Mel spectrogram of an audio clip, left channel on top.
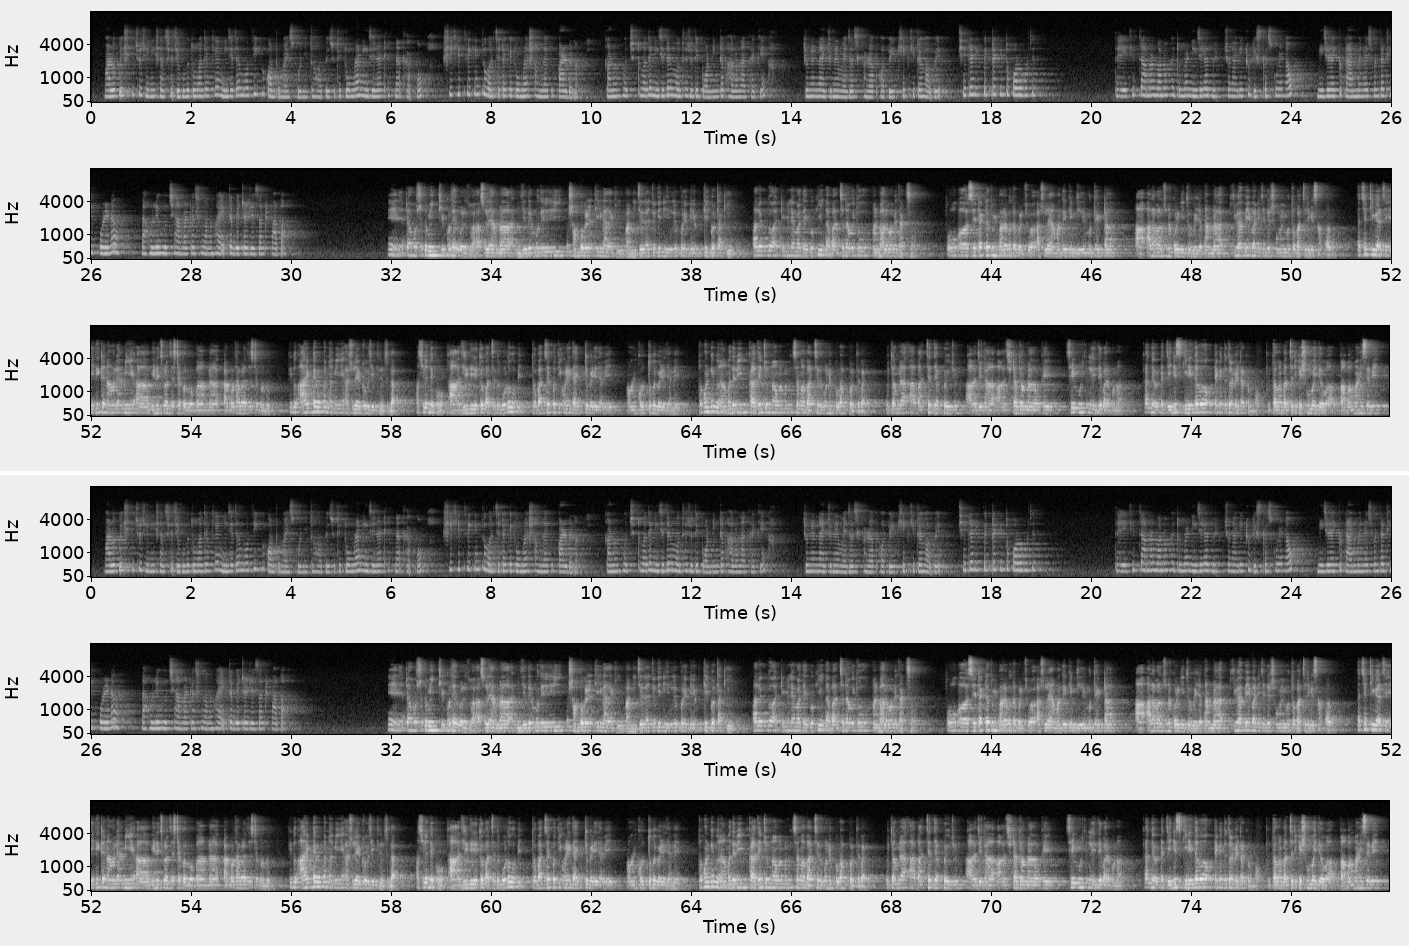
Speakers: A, on the left (about 60°); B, on the right (about 80°).
A: আরো বেশ কিছু জিনিস আছে যেগুলো তোমাদেরকে নিজেদের মধ্যে একটু কম্প্রোমাইজ করে নিতে হবে যদি তোমরা নিজেরা ঠিক না থাকো সেক্ষেত্রে কিন্তু বাচ্চাটাকে তোমরা সামলাতে পারবে না কারণ হচ্ছে তোমাদের নিজেদের মধ্যে যদি বন্ডিংটা ভালো না থাকে একজনের না একজনের মেজাজ খারাপ হবে খিটখিটে হবে সেটার ইফেক্টটা কিন্তু পরবর্তীতে তাই এক্ষেত্রে আমার মনে হয় তোমরা নিজেরা দুজন আগে একটু ডিসকাস করে নাও নিজেরা একটু টাইম ম্যানেজমেন্টটা ঠিক করে নাও তাহলে হচ্ছে আমার কাছে মনে হয় একটা বেটার রেজাল্ট পাবা
B: হ্যাঁ এটা অবশ্য তুমি ঠিক কথাই বলেছো আসলে আমরা নিজেদের মধ্যে যদি সম্পর্কটা ঠিক না রাখি বা নিজেরা যদি নিজেদের উপরে বিরক্তিকর থাকি তাহলে হয়তো আলটিমেটলি আমরা দেখবো কি না বাচ্চাটা হয়তো মানে ভালোভাবে থাকছে না। তো আহ, সেটা একটা তুমি ভালো কথা বলছো আসলে আমাদেরকে নিজেদের মধ্যে একটা আহ, আলাপ আলোচনা করে নিতে হবে যাতে আমরা কিভাবে বা নিজেদের সময় মতো বাচ্চাটিকে সামলাবো আচ্ছা ঠিক আছে এই দিকটা না হলে আমি আহ, মেনে চলার চেষ্টা করবো বা আমরা আহ, কথা বলার চেষ্টা করবো কিন্তু আরেকটা ব্যাপার না, আমি আসলে একটু চিন্তিত ছিলাম আসলে দেখো আহ, ধীরে ধীরে তো বাচ্চা তো বড় হবে তো বাচ্চার প্রতি অনেক দায়িত্ব বেড়ে যাবে অনেক কর্তব্য বেড়ে যাবে তখন কিন্তু না আমাদের এই কাজের জন্য আমার মনে হচ্ছে আমার বাচ্চার উপর অনেক প্রভাব পড়তে পারে হয়তো আমরা আহ, বাচ্চার যা প্রয়োজন আহ, যেটা আহ, সেটা তো আমরা ওকে সেই মুহূর্তে তো দিতে পারবো না কারণ দেখ, ওটা জিনিস কিনে দেওয়া ওটা কিন্তু তোর ম্যাটার করবো কিন্তু আমার বাচ্চাটিকে সময় দেওয়া বাবা মা হিসেবে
